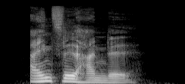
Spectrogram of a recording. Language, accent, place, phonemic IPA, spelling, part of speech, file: German, Germany, Berlin, /ˈaintsəlˈhandəl/, Einzelhandel, noun, De-Einzelhandel.ogg
- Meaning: 1. retail (sale of goods directly to the consumer) 2. monopoly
